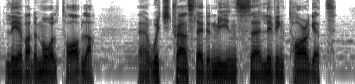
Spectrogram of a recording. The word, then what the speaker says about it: Levande måltavla: The Swedish title, by the way, is pronounced Levande måltavla, which translated means living target.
